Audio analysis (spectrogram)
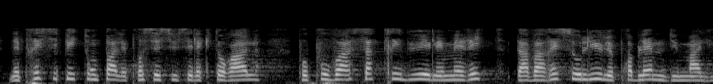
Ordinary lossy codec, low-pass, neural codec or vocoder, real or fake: MP3, 32 kbps; 5.4 kHz; none; real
